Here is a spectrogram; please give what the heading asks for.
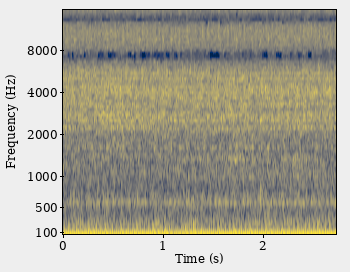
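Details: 2020 Suzuki Jimny JB74 automatic idling with a newly fitted TORQIT performance exhaust: a deep, smooth, even burble that stays steady with no ticks, rattles or misses; normal idle, engine sounds healthy.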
